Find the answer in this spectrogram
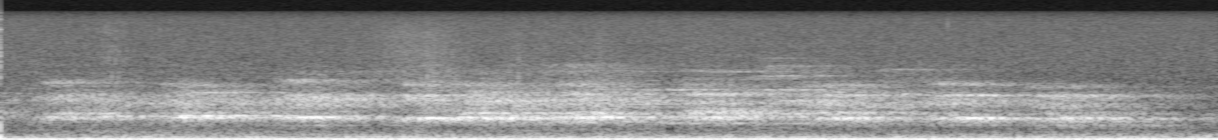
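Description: Dogs fighting outdoors, heard faintly from inside as wavering cries over a low steady hum.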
